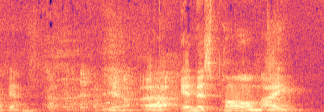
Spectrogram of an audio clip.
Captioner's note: laughter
